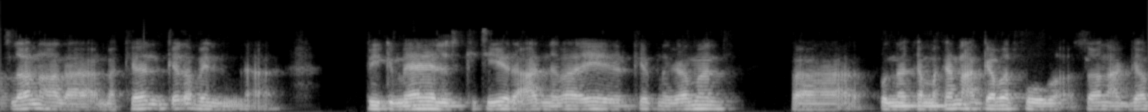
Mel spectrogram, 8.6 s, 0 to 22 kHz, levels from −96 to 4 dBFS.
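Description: It's a speech recording that has come through a Bluetooth headset link on the mSBC wideband codec, which caps the audio at about 8 kHz and leaves just a faint graininess on the louder moments, and there's nothing technically wrong with it.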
